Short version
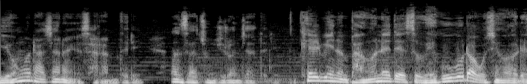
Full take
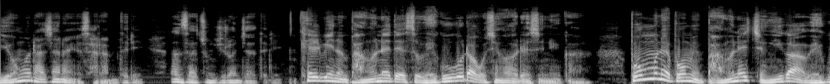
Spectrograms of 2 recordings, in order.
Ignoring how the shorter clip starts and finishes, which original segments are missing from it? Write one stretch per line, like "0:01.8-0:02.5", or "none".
none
